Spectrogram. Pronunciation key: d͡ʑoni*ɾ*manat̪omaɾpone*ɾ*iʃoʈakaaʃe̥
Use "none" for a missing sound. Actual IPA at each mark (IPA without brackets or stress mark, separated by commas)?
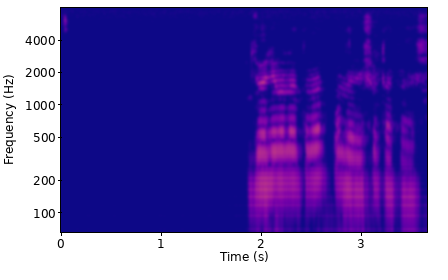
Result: none, ɾ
